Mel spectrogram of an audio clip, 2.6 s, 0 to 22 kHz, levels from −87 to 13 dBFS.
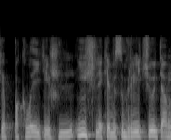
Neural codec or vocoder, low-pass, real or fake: none; 7.2 kHz; real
